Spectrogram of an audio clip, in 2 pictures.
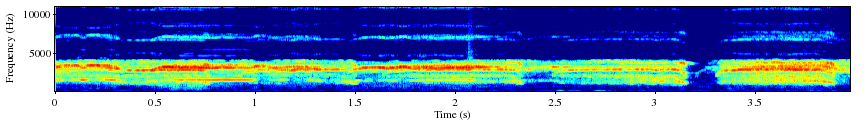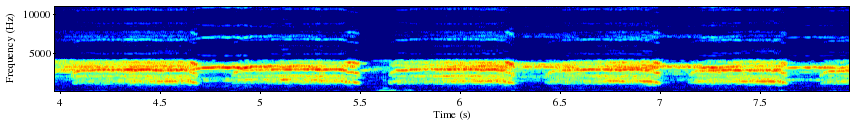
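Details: Nest-cam recording from Cromer, 2 June 2023: two Peregrine falcon chicks around four weeks old screaming for food before, during and after a meal, rough sustained wails in rapid succession with short gaps.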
